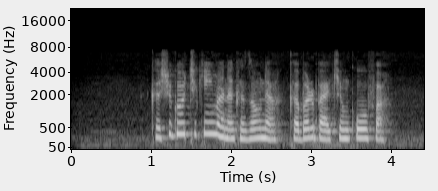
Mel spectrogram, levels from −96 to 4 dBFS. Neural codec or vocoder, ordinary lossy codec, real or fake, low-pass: codec, 16 kHz, 8 kbps, FreqCodec, larger model; Opus, 64 kbps; fake; 7.2 kHz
